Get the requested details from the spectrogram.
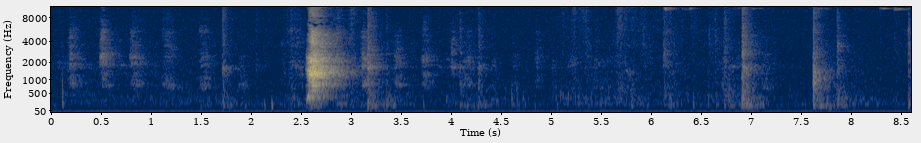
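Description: A Shiba Inu lets out one short, high-pitched bark that rings briefly and fades. Around it are only soft taps, clicks and light indoor shuffling.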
